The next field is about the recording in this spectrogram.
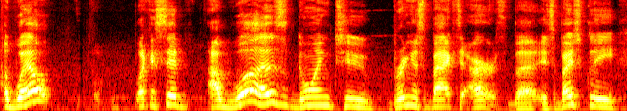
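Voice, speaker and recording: A man's voice: high-pitched, animated, a little slow, vocal fry, breathy edge. A middle-aged man hosting a casual podcast chat, rambling and jokey, laughing often. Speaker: podcast host. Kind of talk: casual chat on a livestream panel.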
